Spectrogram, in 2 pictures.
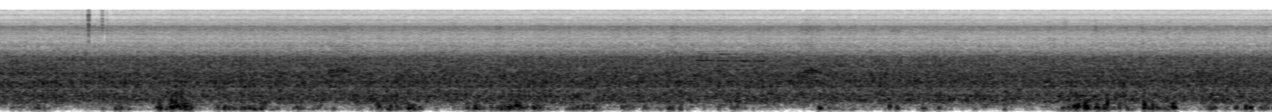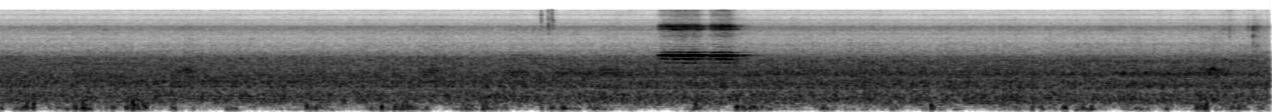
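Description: Potato wedges deep-frying in hot oil in an aluminium kadai: a steady sizzle with fine crackling and a few louder knocks. A brief high-pitched pulsing sound comes about three quarters of the way through.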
